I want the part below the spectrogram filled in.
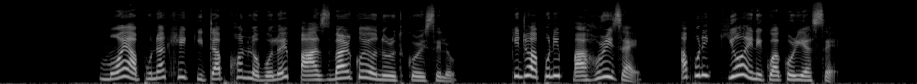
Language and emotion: Assamese, angry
